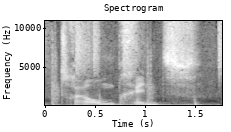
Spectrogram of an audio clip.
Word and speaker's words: Traumprinz: He's been releasing also under the name Traumprinz.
